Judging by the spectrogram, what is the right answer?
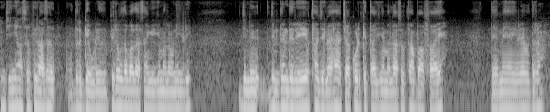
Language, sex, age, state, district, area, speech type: Dogri, male, 18-30, Jammu and Kashmir, Reasi, rural, spontaneous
